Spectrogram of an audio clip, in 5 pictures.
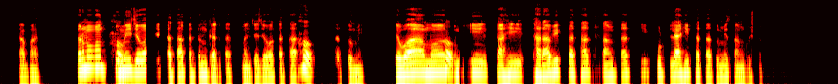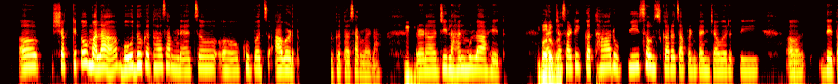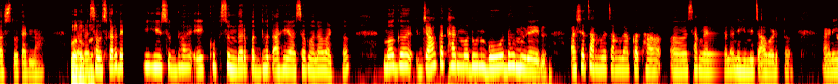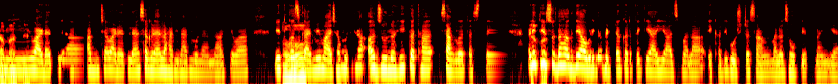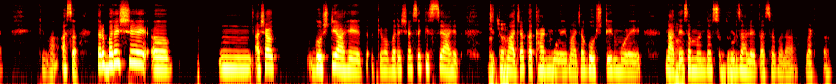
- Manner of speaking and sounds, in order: in Hindi: "क्या बात"; distorted speech; tapping; other background noise; in Hindi: "क्या बात है"; in Hindi: "क्या बात है"
- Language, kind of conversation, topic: Marathi, podcast, कथा सांगण्याची तुमची आवड कशी निर्माण झाली?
